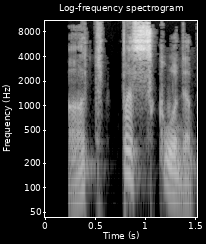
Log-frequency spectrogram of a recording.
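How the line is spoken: Through clenched teeth. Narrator (Russian): процедил майор

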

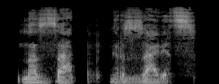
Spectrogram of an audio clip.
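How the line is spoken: Grumbling. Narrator (Russian): проворчал он

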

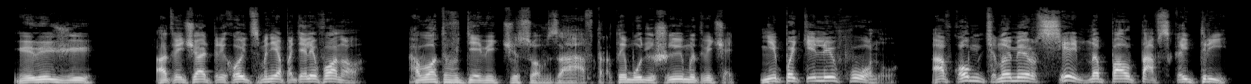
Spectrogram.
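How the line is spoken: Deep scolding bass. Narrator (Russian): Заместитель редактора, распекавший рекламу, басил

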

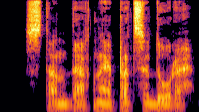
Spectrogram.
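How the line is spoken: Grumbled. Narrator (Russian): буркнул Келли

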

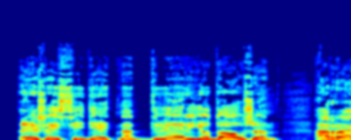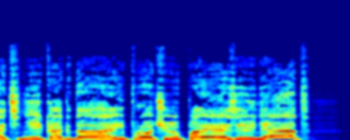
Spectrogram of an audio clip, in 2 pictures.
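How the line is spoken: Yelling skyward. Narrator (Russian): заорал он небесам

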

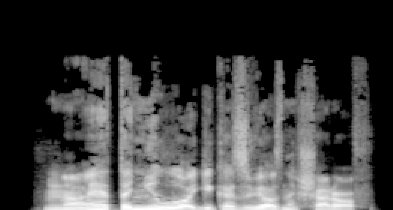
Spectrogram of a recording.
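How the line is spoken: Irritated reply. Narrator (Russian): раздраженно отозвался большой шар

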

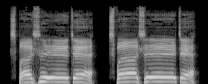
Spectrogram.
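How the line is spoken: Jolted bull-like roar. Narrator (Russian): Когда его особенно сильно встряхнуло, он заревел бычьим голосом

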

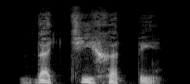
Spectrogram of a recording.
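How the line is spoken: Whisper. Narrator (Russian): прошептал Реми

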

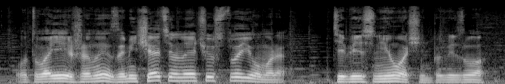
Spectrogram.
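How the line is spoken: Gloomy remark. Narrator (Russian): мрачно заметил Вильям

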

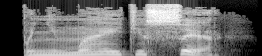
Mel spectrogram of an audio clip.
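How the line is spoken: Very slow. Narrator (Russian): очень медленно сказал Фрэнк

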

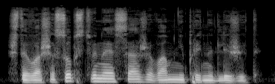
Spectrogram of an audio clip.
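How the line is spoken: Quiet. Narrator (Russian): тихо добавил священник

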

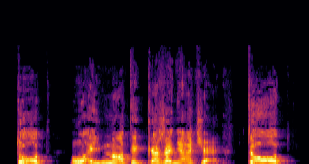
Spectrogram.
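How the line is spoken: Shrieking. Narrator (Ukrainian): верещала місіс Фіг

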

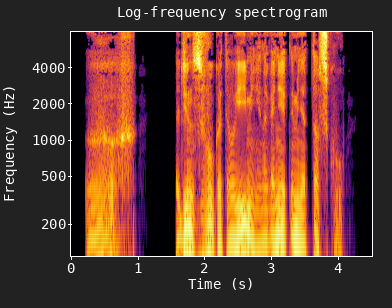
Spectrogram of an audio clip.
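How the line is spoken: Sighing. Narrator (Russian): вздохнул я

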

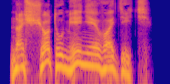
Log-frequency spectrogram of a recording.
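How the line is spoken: Grumbling mutter. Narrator (Russian): пробурчал Вульф

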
